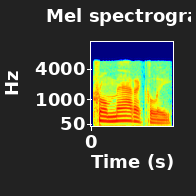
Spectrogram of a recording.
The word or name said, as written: chromatically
